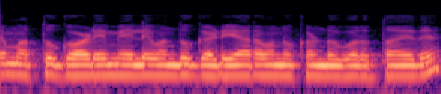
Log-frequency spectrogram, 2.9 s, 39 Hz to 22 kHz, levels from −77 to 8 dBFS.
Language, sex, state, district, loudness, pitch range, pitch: Kannada, male, Karnataka, Bidar, -13 LUFS, 140-145 Hz, 140 Hz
